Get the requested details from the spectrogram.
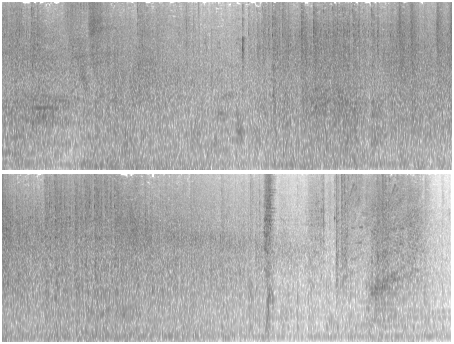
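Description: Gunfire and blasts from a video game crackle and boom.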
